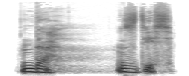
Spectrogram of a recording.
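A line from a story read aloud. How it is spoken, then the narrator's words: Through gritted teeth. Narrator (Russian): сквозь зубы ответил ее возлюбленный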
